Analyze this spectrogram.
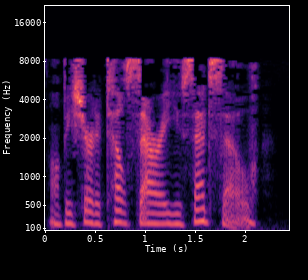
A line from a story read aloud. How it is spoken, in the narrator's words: I said dryly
